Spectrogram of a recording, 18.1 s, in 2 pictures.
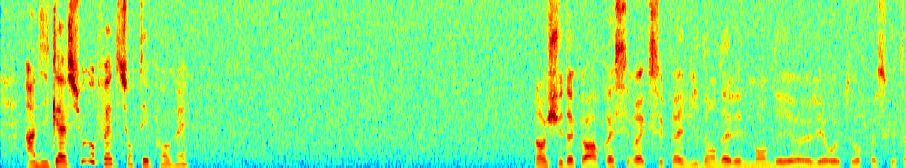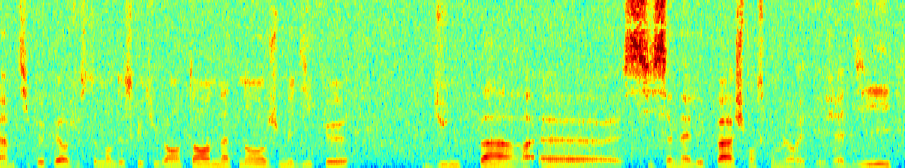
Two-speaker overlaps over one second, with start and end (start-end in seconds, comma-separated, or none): none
